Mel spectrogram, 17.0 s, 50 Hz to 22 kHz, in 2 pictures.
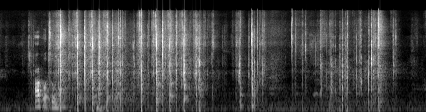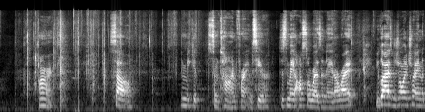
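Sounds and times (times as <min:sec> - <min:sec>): cards being shuffled: 0:00.4 - 0:08.0, 0:08.8 - 0:12.5.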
